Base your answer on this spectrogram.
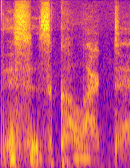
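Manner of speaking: breathy voice giving out, near a whisper. Addressing a group, apologizing as her voice gives out; voice giving out. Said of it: "my voice is going".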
